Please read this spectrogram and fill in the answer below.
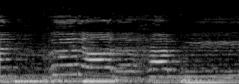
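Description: A woman singing a song, with held notes that bend in pitch, over a backing track with guitar and bass.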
